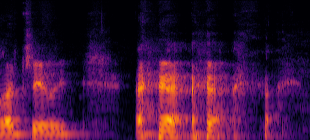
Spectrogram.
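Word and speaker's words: Agilé: I'm going to call it Agili because they have the accent on the E. I love Agili.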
